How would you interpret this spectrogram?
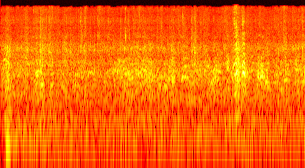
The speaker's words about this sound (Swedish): Speciellt utsatta är höns som växer upp i tusental i stora hallar.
